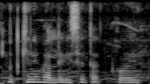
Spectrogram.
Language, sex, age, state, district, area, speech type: Assamese, female, 18-30, Assam, Udalguri, rural, spontaneous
